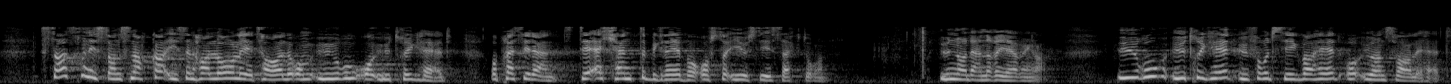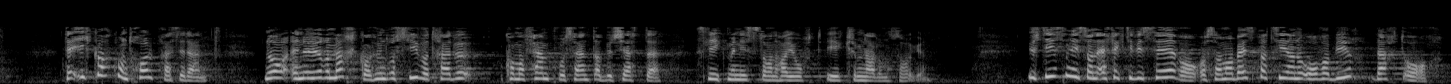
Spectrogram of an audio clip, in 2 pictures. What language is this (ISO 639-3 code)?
nob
